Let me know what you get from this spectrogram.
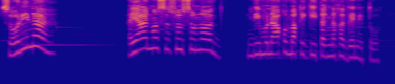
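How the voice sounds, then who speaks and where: Sweet evasive pinay girlfriend, radio drama, high pitched, apologetic and affectionate. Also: expressive, a little fast, fairly bright tone, soft background music. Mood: sweet, coaxing. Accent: Filipino. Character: sweet, evasive young girlfriend placating her partner. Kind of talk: Filipino radio drama acting.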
